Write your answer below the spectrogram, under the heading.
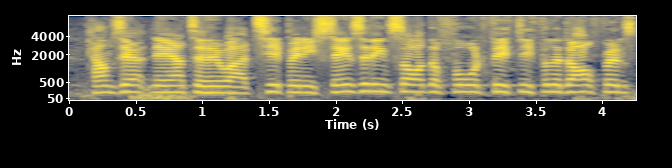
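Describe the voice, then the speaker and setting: The speech comes at a moderate pace with monotone, flat intonation and an Australian accent. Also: man. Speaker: football commentator. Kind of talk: live commentary.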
